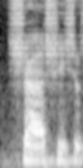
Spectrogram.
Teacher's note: Minasya itu harus berhembus huruf shin. Karena shin punya sifat tafasyi, artinya ada udara yang berkumpul di mulut kita secara kuat dan berhembus. Syashishu seperti kita kalau ngusir ayam ya.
